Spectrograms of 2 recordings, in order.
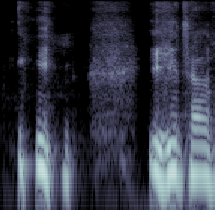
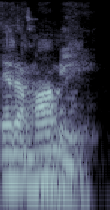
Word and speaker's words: edamame: And Edam is my favorite. Say that again. Edam, is it Edam? No. I don't got know. slagged once for What is mispronouncing it? it. It's Edamame.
